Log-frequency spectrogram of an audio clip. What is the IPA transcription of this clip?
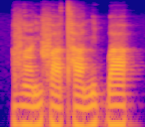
vã˨ɾi˦fa˨tʰa˨ ni˦ɡ͡ba˦

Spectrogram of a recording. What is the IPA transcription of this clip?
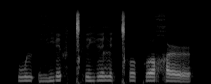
wɯʔe̤ jefǀʰɪjɪ lɪǀʰoko χə˞

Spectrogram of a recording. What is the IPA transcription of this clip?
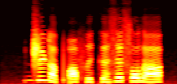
ɖ͡ʐe˥ ɳa˩pʼɑ˩˧fe˩˧kɛ˩ zɛ˥sɔ˧˥la˩˧

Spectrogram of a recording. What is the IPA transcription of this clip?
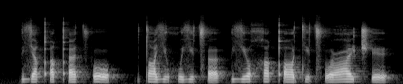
zʲʌqʼɪqʼɪ t͡sʼo | tˤo zʲɒxʷʌzʲot͡sʼɐ | zʲu χʌqʼɒ tʲʌt͡sʼoʕɪ t͡ʃʼɪ

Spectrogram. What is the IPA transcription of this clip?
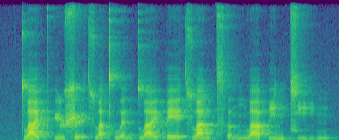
t̪wa˥˩ɪ̯pʰy˧˥ ʂɻ̩˨˩t͡swä˦t̪ʰwə̰˨˩nt̪wa˧˥ɪ̯ pe˥˩ɪ̯t͡swa˥n t͡sʰɤ̰˨˩ŋn̪wä˥pi˥n t͡ɕḭ˨˩˦n

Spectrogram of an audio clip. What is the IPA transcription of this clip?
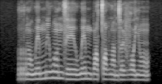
rɔ̃˨we˦ mi˦wõ˦ nzeː˨we˦mbʉ˨tˤʉ˨ ðˤə̃˨dø˨ vɔ˨jõ˨

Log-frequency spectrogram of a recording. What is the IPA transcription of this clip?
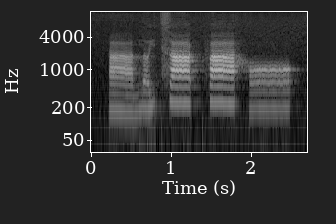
aː˨˩n̪ɐ˨˥j t͡saː˧k̚faː˧hɔː˨

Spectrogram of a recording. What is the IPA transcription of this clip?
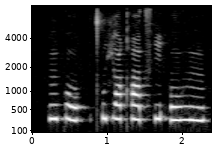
ɯko | tʰuçɔu̯qʰɔ t͡sʰihou̯ ɣɯ

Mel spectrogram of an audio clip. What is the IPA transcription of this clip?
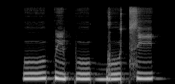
uː˨˦pĩ˨ puː˨ɡ͡bu˨˦ t͡si˦

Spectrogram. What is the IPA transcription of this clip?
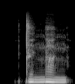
tɛŋaŋ

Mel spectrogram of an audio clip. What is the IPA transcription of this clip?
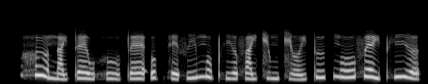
hɤː˥˨na˩jt̪ɛː˧˩w huː˧˩t̪ɛː˧ ʔo˧˥k̚he˩fiː˧˥ mo˥˨pʰi˧ə̯fa˧jt͡ɕu˧ŋ t͡ɕɤː˩˧jt̪ɯː˧˥k̚ŋoː˧˥fɛː˥˨j pʰi˥˨ə̯

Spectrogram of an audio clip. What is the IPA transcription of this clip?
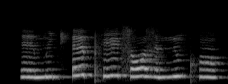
emĩ t͡ʃʼɛ pʰẽ sɔzɘ mʲũkʰɔ̃

